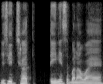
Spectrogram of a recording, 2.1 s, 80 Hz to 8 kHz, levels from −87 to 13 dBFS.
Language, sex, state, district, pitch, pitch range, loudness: Hindi, male, Arunachal Pradesh, Lower Dibang Valley, 150 Hz, 135-160 Hz, -14 LUFS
